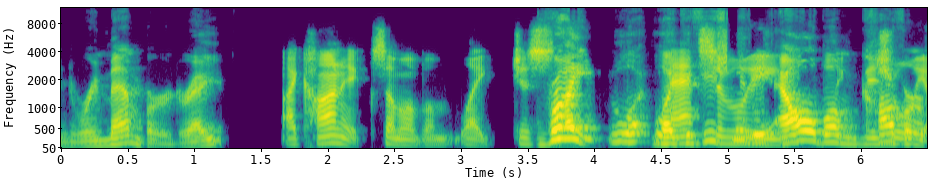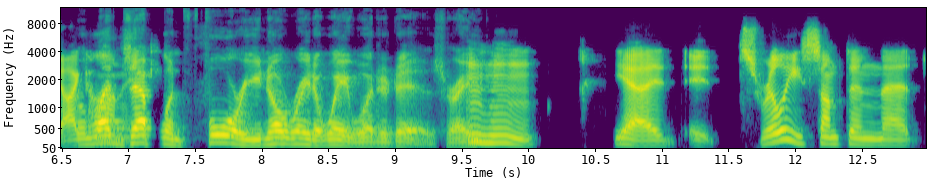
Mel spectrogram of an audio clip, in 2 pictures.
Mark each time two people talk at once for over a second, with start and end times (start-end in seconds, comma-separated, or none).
4.4-7.1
